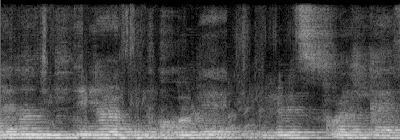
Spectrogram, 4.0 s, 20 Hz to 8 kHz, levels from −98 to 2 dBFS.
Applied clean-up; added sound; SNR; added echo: neural separator model SepFormer DNS4.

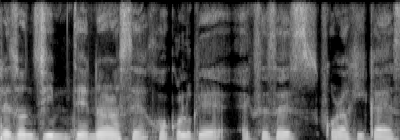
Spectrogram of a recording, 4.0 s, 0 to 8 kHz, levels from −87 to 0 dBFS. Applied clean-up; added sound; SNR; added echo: none; none; none; none.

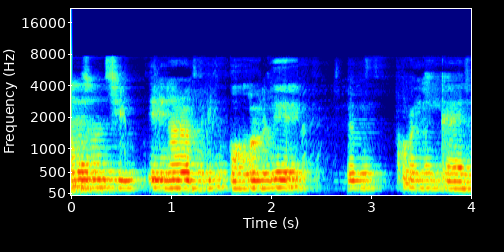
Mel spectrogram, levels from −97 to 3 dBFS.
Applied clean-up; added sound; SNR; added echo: neural mask model DeepFilterNet 3.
